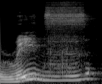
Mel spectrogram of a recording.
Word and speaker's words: reads: Pour likes, on prononce un S. Pour reads, on prononce un Z. Et pour watches, on prononce is.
